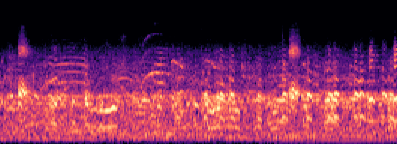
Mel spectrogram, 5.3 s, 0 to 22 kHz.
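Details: Fish crows newly arrived in spring, April 8th, 2023 at Twin Lakes: a dense chorus of many overlapping nasal calls from a flock, steady throughout, with a few brighter, sharper notes standing out near the start and end.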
